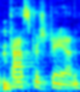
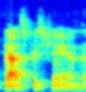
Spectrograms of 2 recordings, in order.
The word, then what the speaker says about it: Pass Christian: But how do you say it again? – Pass Christian. – Pass Christian, okay. – Yeah, or you can just call it the Pass.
